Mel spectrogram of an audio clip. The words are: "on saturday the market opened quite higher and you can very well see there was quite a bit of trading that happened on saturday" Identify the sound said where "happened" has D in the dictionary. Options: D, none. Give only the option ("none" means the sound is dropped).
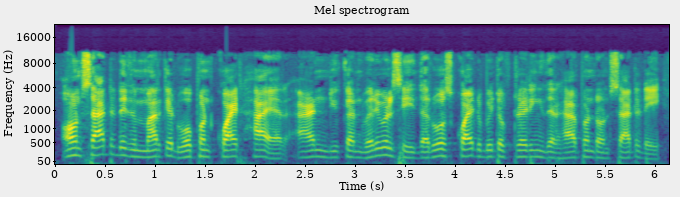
D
